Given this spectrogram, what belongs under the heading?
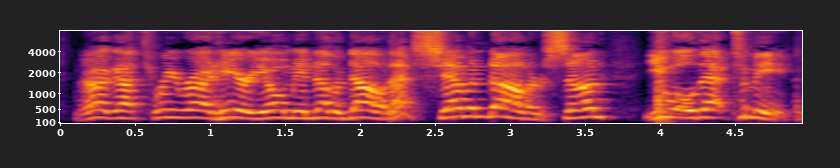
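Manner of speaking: put-on Old Man McGillicuddy. Old hustler demanding money from the visitor, forceful character voice. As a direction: demand payment like a brazen old-timer. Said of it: "Mister McGillicuddy".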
